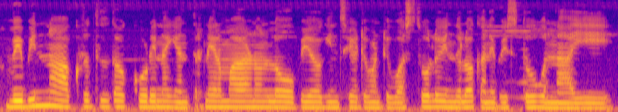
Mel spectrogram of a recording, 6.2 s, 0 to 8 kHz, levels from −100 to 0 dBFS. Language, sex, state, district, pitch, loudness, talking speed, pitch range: Telugu, male, Telangana, Hyderabad, 150 Hz, -18 LUFS, 95 wpm, 140-155 Hz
